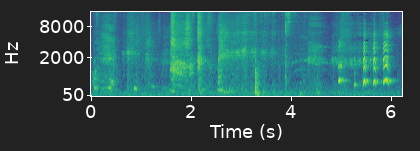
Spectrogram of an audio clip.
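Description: Laughter in bursts, with breathy, noisy outbreaths about two seconds in and a single sharp knock about halfway; pulsed ha-ha laughter returns near the end.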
